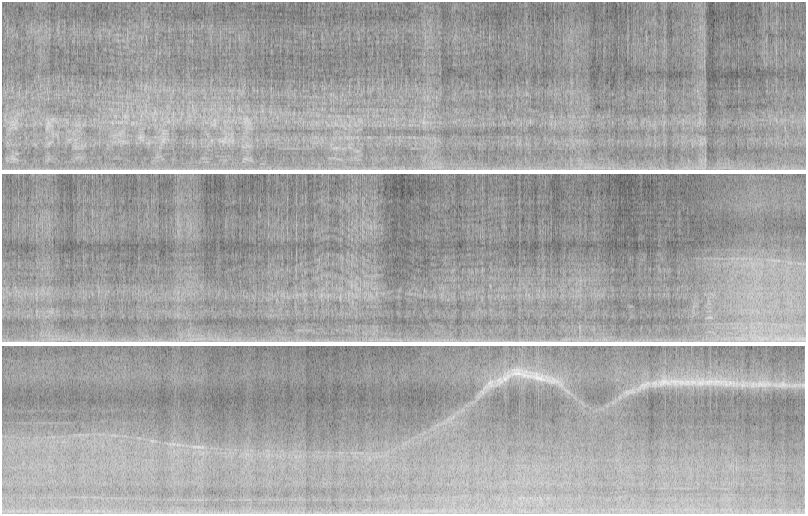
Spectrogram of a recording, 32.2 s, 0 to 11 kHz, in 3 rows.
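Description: Twin Mercury 1350 engines of an MTI 48-foot catamaran running at low speed with a steady low drone. About two-thirds of the way through they are throttled up and grow louder, and a high whine climbs near the end as the boat gets up to speed.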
